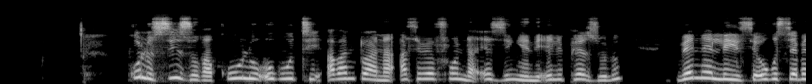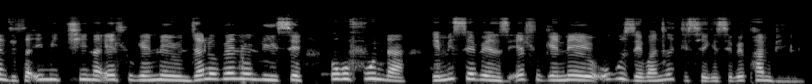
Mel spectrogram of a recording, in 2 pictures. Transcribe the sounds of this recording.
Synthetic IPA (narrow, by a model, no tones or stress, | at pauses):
ɣulusizɔɣakʰuluʔuɣutʰiʔaβantʼwanaʔasɛβefundʱa̰ʔeziŋeniʔelipʰezulu | βɛnelisɛuɣusɛβend͡zʱisaʔimit͡ʃʼinaʔeɬuɣɛnɛjɔnd͡ʒʱalɔβɛnelisɛ | uɣufundʱa | ŋemisɛβend͡zʱieɬuɣɛnɛjɔʔuɣuzɛβaŋ͡ǀid̥ʱisɛɣɛsɛβɛpʰambʱiːli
